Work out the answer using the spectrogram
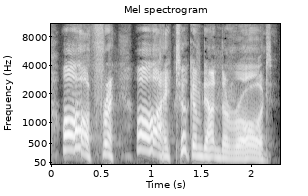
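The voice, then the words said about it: Attempted Minnesotan accent drifting Irish. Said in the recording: “pulling off a Minnesotan accent ... you round that O a little bit more ... But now I'm starting to go Irish ... No, it's not quite that ... it's more spread as and more O's”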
